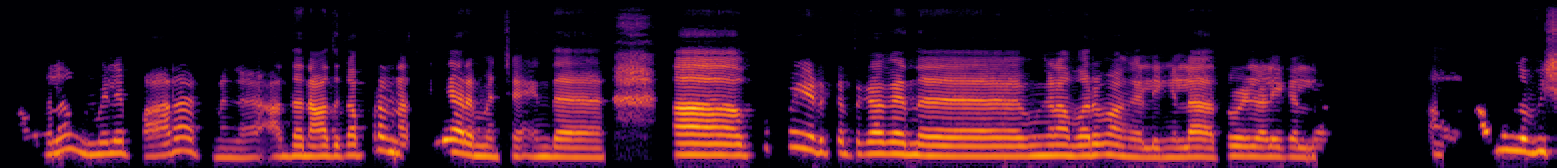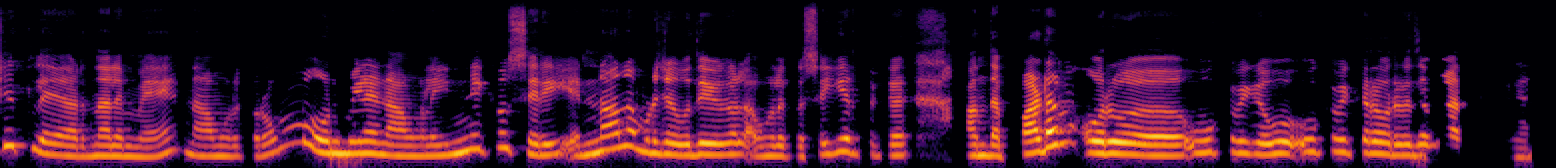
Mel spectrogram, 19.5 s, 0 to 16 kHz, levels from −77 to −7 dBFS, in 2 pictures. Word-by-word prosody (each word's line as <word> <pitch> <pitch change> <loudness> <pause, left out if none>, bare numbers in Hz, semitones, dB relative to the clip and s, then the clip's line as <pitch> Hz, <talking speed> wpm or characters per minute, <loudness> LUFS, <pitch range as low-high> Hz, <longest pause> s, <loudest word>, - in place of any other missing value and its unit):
அவங்களைலாம் 225 +10 -7
உண்மையிலே 220 +2 -3
பாராட்டணுங்க. 195 - -5 0.2
அத 190 +1 -2
நான் 180 +1 +4
அதுக்கப்புறம் 200 +8 -3
நான் 200 - -5
செய்ய 250 -1 +2
ஆரம்பிச்சேன். 180 -3 -3
இந்த 175 -1 -3 0.8
அ - - +9 0.5
குப்பை 345 +1 -9
எடுக்கறதுக்காக 225 -3 -1
இந்த 200 -2 +1 0.6
இவுங்கலாம் 195 0 -1
வருவாங்க. 200 -2 -1
இல்லைங்களா, 165 +1 -1 0.2
தொழிலாளிகள்லாம். 170 -2 -3 0.9
அ - - -2
அவங்க 290 -4 -1
விஷயத்துலயா 260 - -1
இருந்தாலுமே, 180 -1 -2 0.2
நான் 190 -4 -4
அவுங்களுக்கு 180 0 -6
ரொம்ப 390 - -9 0.2
உண்மையா 230 0 +3
நான் 190 -1 +1
அவுங்கள 185 0 -3
இன்னிக்கும் 305 +6 -2
சரி. 205 -1 +1 0.2
என்னால 300 - +2
முடிஞ்ச 225 -3 +2
உதவிகள் 215 +1 +2
அவுங்களுக்கு 180 -1 -5
செய்யிறதுக்கு 210 -5 -3 0.5
அந்த 195 -1 +2 0.2
படம் 350 - +7 0.2
ஒரு 230 0 +7 0.5
ஊக்குவிக்க 235 -3 -3 0.3
ஊக்குவிக்கிற 250 -2 -2
ஒரு 200 - 0
விதமா 195 0 -4
இருந்துச்சுங்க. 170 - -19
205 Hz, 135 wpm, -23 LUFS, 185-245 Hz, 0.9 s, அ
